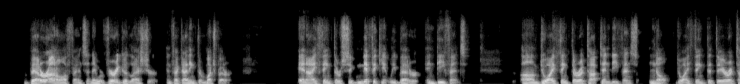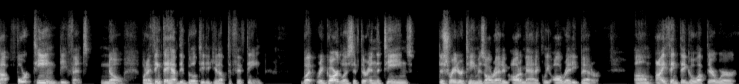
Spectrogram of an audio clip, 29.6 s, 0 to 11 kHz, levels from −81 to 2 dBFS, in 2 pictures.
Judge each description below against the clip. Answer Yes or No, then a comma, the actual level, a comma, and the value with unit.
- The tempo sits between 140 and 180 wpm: Yes, average, 165 wpm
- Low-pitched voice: No, medium, 145 Hz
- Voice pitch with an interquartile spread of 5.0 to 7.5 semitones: No, average, 2.8 semitones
